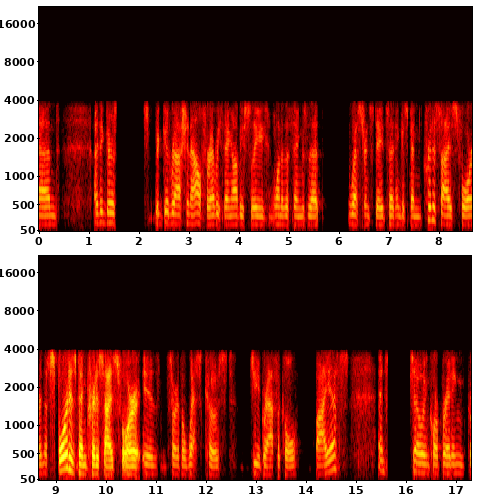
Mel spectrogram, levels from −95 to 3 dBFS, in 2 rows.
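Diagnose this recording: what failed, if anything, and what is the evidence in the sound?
The failure is at the codec stage: the speech has been through the Speex codec at a heavily damaging setting, for the whole clip. With so few bits left for the excitation, the voice sounds hoarse, noisy and edging toward robotic, which fits a low-rate mode around 8 kbps. The band sits roughly between 300 Hz and 3.6 kHz. On a spectrogram, harmonics look smeared and grainy, and above about 3.8 kHz there is nothing at all.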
